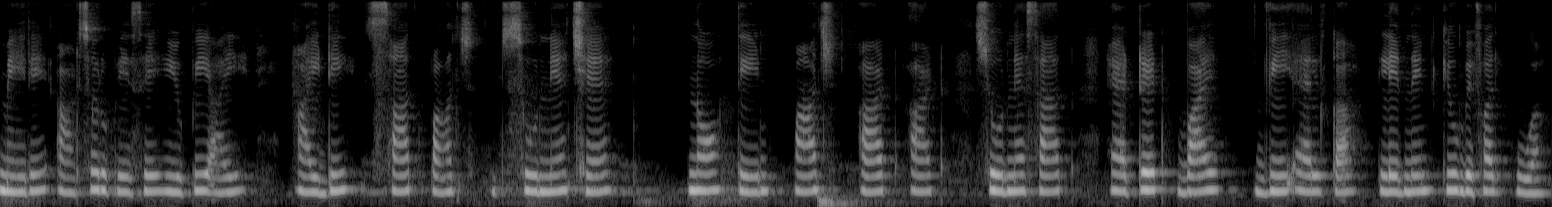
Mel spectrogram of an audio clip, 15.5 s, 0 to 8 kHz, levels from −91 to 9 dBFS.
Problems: constant background noise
